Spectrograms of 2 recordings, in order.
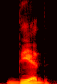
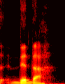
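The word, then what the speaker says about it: djed: to say Santa Claus but grandfather is died did so last episode we learned how to say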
